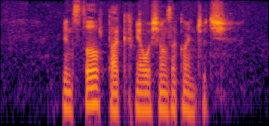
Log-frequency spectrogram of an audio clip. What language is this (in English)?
Polish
